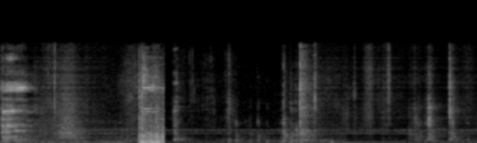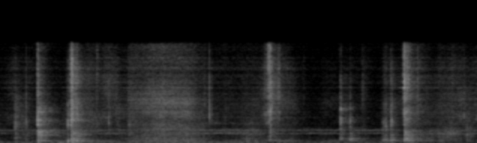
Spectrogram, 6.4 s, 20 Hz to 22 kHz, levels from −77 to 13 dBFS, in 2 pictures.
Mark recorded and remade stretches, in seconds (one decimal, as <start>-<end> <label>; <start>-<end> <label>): 0.0-0.7 remade; 0.7-2.1 recorded; 2.1-6.4 remade

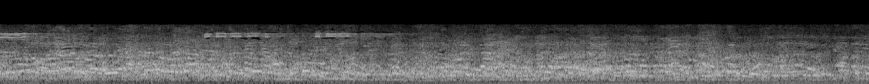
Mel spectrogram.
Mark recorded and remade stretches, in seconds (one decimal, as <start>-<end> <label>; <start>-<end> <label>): 0.0-3.5 recorded; 3.5-4.0 remade; 4.0-8.7 recorded

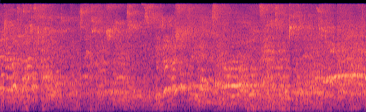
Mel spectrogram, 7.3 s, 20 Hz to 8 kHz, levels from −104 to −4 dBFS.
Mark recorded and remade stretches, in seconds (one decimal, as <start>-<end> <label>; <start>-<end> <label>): 0.0-0.7 recorded; 0.7-2.8 remade; 2.8-3.4 recorded; 3.4-5.3 remade; 5.3-6.4 recorded; 6.4-7.3 remade

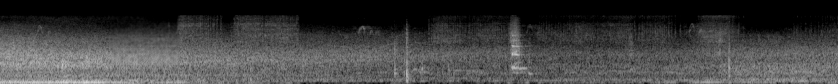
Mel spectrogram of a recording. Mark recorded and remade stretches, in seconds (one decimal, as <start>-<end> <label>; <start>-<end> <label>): 0.0-1.1 recorded; 1.1-1.8 remade; 1.8-8.4 recorded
